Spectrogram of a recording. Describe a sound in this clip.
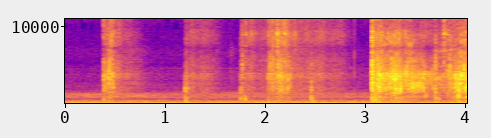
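Footsteps crunch over soft ground.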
